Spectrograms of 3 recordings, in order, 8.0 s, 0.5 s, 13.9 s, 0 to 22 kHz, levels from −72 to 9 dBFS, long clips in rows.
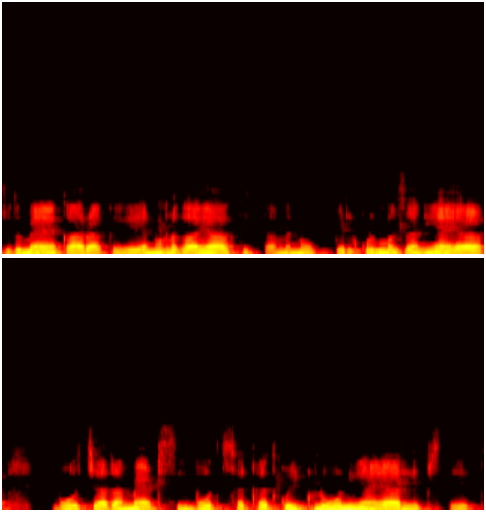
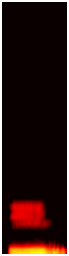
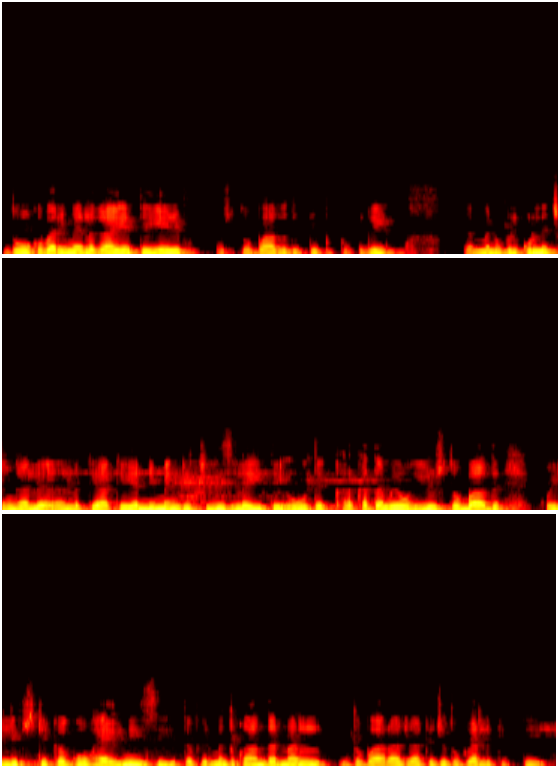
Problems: constant background noise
